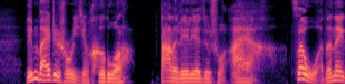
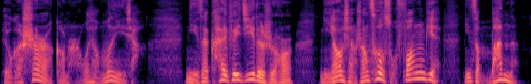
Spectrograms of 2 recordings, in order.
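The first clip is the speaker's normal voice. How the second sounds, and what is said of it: Quiet, hushed voice. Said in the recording (Chinese): “小声地”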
